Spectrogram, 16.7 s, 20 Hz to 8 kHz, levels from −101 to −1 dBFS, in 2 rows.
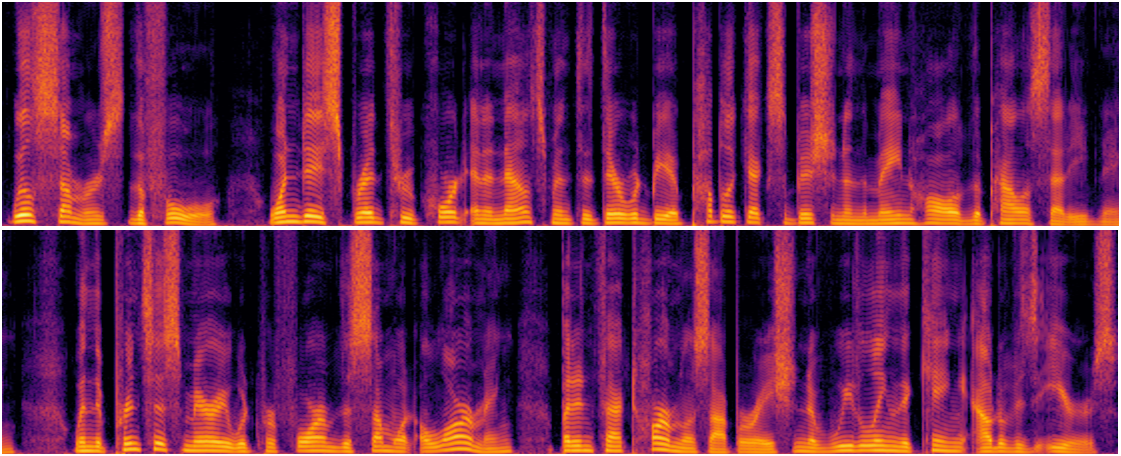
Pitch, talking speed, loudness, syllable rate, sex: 140 Hz, 175 wpm, -21 LUFS, 4.9 syllables/s, male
